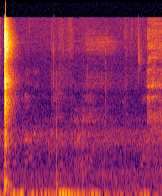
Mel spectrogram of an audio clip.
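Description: Trading cards being flipped through by hand: a sharp snap of card against card right at the start, and a fainter click about a second in.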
